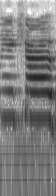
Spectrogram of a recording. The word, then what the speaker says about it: Chiara: it Chiara of midday I'm Kara because I have a friend and that's how you pronounce her name and the only difference is a H so I don't know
